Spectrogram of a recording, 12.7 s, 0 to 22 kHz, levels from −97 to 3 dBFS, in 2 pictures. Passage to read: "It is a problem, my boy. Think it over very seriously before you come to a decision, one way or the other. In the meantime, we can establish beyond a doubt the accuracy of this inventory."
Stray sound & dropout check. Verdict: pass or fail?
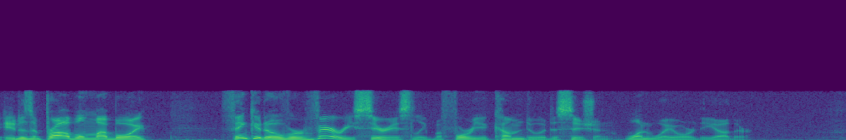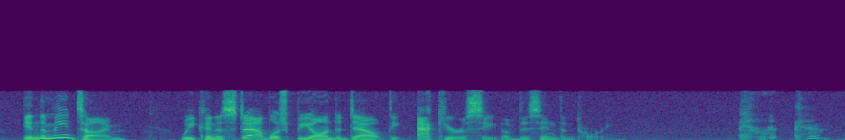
fail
